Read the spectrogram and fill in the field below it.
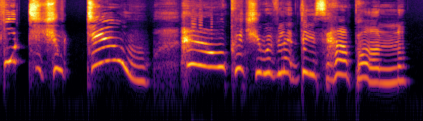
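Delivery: high tearful wail; distraught. A narrator's reading. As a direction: cry out in despair. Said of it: "so distraught".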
